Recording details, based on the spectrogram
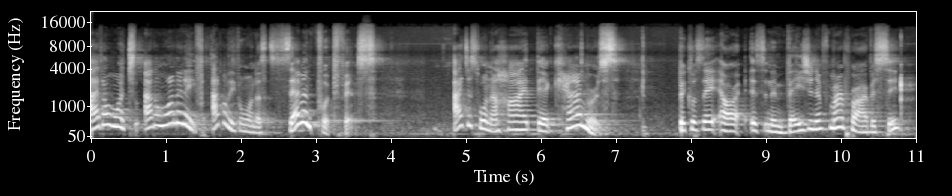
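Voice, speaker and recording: A woman's pitch swings very widely at a medium tempo while background noise is clearly heard. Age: 70s. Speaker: applicant at a public hearing. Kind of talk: public hearing testimony. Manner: emphatic.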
